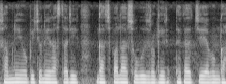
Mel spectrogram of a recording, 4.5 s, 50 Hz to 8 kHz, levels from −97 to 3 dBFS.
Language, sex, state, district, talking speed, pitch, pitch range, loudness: Bengali, male, West Bengal, Alipurduar, 145 wpm, 125 Hz, 120-125 Hz, -12 LUFS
